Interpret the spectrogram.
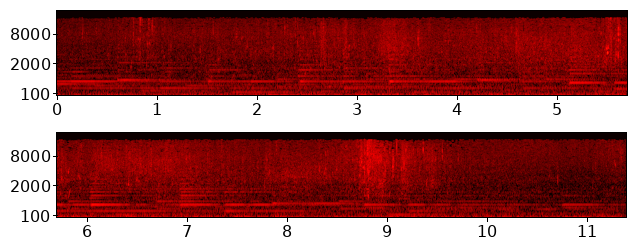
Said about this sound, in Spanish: Escucha el sonido del mar.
